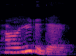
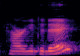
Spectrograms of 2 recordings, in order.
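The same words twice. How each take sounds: First: The pitch falls at the end. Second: The pitch rises at the end. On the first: "Pitch drops" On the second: "We don't do that"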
